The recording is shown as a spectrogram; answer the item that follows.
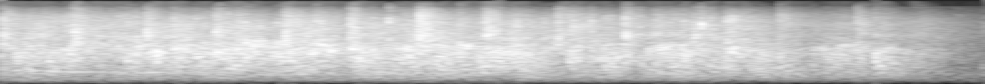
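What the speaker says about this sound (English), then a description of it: "Big round of applause." A room of attendees at a village council meeting breaks into a big round of applause, loud dense clapping that holds steady and fades slightly at the end.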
